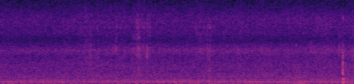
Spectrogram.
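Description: Bees buzz at a beehive holding a single frame of paraffin wax, a steady dense drone throughout with a brief louder buzz near the end.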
